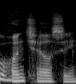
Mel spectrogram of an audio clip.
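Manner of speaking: put-on sad, depressed tone. Teasing the other speaker about Chelsea, mimicking him in a mock-sad depressed voice. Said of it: "I can feel the sadness and depression in your".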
